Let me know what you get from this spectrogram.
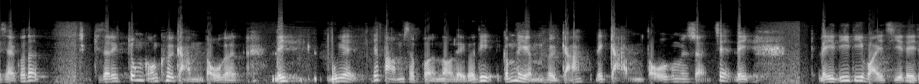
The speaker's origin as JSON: {"language": "Cantonese", "country": "Hong Kong", "said": "唔關我哋香港人嘅事"}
